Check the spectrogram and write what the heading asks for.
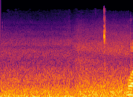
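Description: Steady wind buffeting the microphone over the rush of ocean surf, with a short click near the end.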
